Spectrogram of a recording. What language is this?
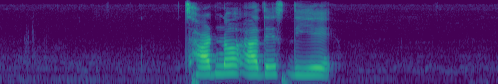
Nepali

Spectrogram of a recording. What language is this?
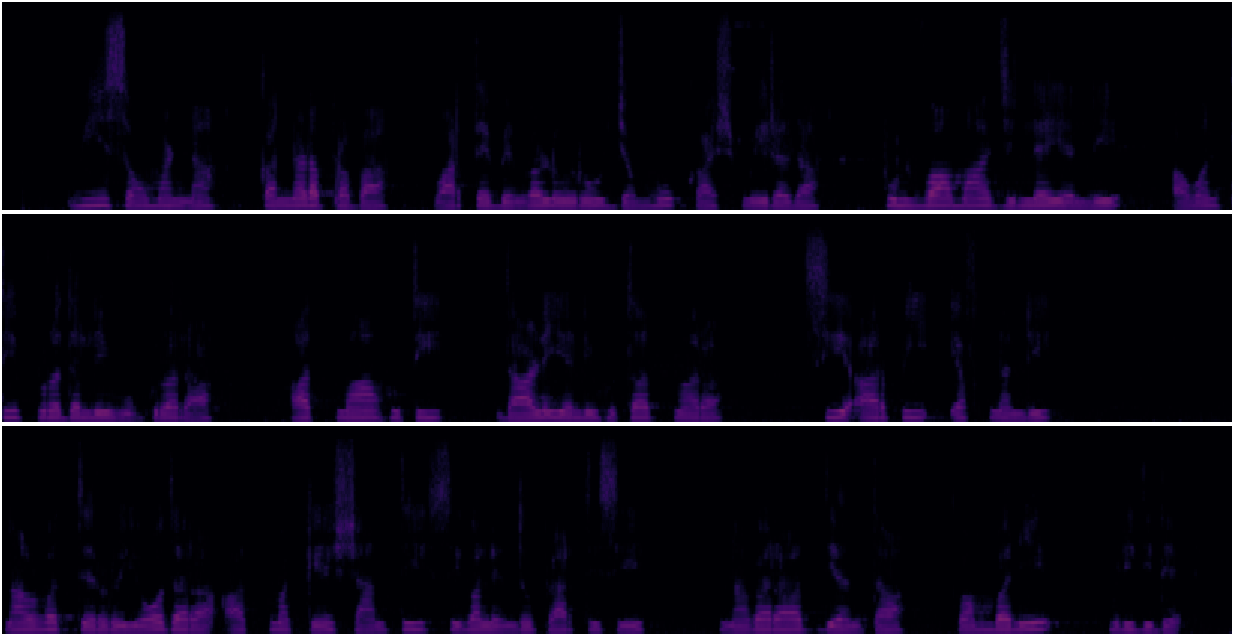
Kannada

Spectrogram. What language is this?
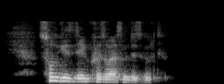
Kazakh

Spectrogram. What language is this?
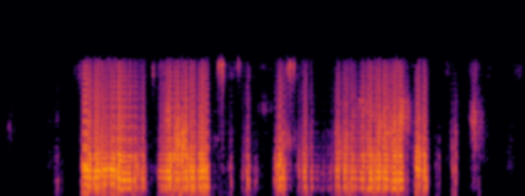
Chinese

